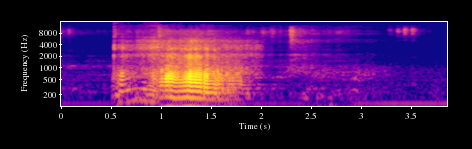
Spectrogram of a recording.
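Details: Close-up of a sleeping pug snoring: a loud, rattling snore on one inhaled breath, then a softer snorting breath.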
